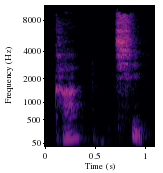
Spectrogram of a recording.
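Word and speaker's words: 같이: are pronounced like Chu Tu plus two so pronunciation of this word is Kachi um remember this I already explained about the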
